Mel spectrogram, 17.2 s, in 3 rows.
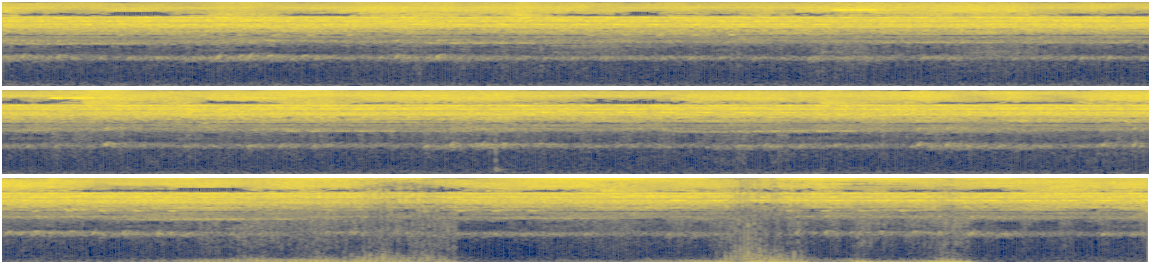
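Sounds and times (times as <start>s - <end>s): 
forest swamp ambience: 12.0s - 16.4s.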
